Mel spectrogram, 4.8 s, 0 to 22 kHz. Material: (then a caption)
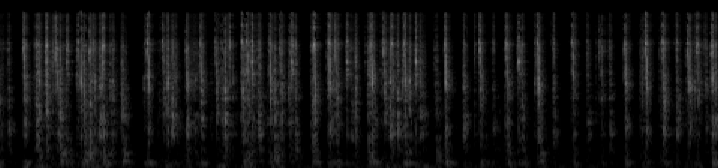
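Plastic. Both hands type fast with fingertips and short-to-medium nails on a mechanical keyboard with clicky switches and PBT plastic keycaps. The result is a dense, steady run of sharp, bright clacks with very short decay and little low end, centred around 2.5 kHz.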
